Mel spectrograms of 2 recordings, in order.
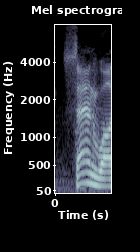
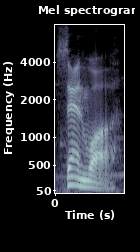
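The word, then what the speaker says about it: Sanhu: Sano, that's how you say her name. Sano.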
